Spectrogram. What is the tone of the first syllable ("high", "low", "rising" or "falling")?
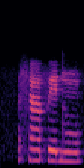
high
